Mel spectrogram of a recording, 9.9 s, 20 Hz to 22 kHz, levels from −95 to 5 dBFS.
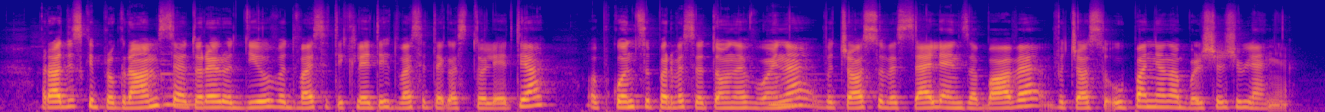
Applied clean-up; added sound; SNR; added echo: none; Plucked string instrument; 17 dB; none.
